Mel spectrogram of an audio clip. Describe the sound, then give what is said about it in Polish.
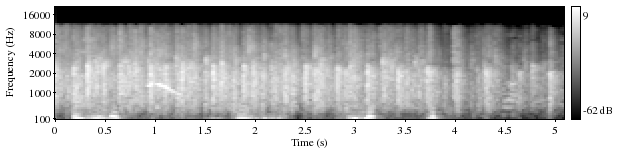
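Audience applause for an interpreter at a bilingual English-Polish gathering, steady clapping from many hands that runs throughout while a man talks over it. “Yeah, come on, give him a hand. He's doing great.”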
